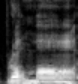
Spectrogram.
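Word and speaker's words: brahmā: 우리가 빨리어를 보면은 브라흐마 이 A의 위에 작대기가 붙으면 이게 발음을 길게 하는 거예요.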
